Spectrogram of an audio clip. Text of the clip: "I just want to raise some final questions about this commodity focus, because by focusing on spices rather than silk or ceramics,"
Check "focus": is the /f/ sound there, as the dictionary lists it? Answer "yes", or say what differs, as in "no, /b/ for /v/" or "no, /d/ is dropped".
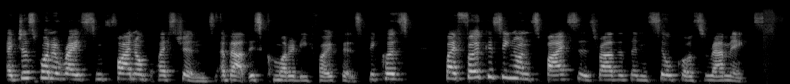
yes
